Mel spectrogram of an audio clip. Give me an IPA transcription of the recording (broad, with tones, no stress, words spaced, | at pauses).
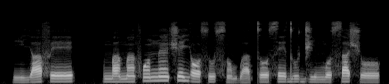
i˨ja˨˦fe˦ | ma˧mã˧fɔ̃˦ nɛ̃˦ʃe˦ jɔ˧su˧sɔ̃˨ba˨ to˧se˦du˦d͡ʒi˧ mo˧sa˦ʃo˧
